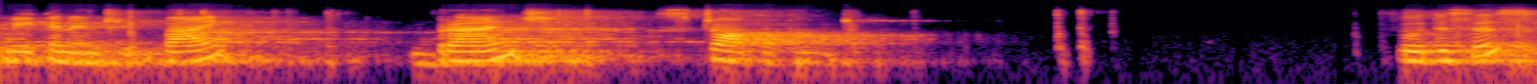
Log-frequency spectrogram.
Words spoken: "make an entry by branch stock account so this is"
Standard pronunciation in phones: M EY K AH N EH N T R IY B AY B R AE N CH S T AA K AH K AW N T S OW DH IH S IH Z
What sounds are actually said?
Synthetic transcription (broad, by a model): M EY K AH N EH N T R IY B AY B R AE N CH S T AA K AH K AW N T S OW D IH S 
